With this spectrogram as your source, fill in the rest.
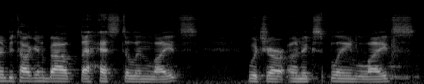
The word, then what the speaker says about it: Hessdalen: to talk about the hisa dylan light i think i'm pronouncing that right i might not i'm sorry i think it's pronounced hesterlin yeah so yeah we're going to be talking about the hesterlin lights which are unexplained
